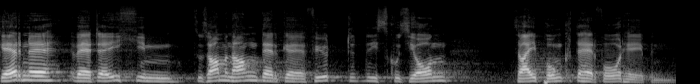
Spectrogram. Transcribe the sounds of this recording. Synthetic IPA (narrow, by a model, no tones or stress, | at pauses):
ɡ̥ɛʁnəveːdəɪçɪmt͡suzamənhaŋdeːɾɡəfyːtn̩dɪskʰʊsjoːn | t͡svaɪpʰʊŋktəhɛɾfoːɾɦḛːbən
